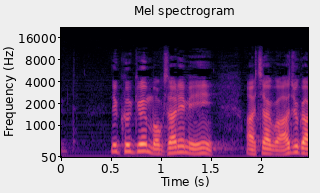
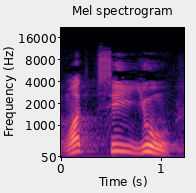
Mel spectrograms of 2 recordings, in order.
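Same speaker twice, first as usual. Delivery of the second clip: Korean-style English; much slower than usual. Retold or imitated. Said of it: "한국식 영어".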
